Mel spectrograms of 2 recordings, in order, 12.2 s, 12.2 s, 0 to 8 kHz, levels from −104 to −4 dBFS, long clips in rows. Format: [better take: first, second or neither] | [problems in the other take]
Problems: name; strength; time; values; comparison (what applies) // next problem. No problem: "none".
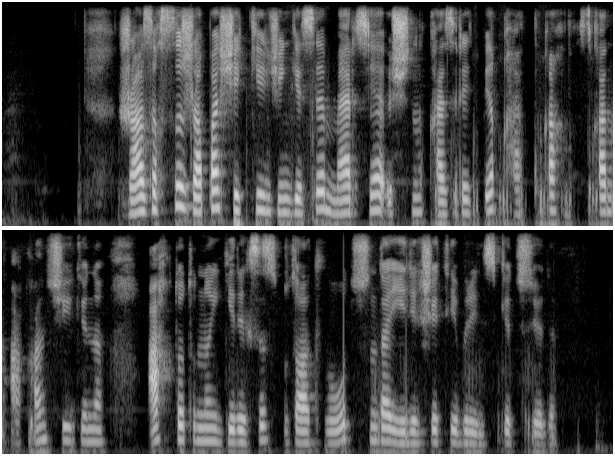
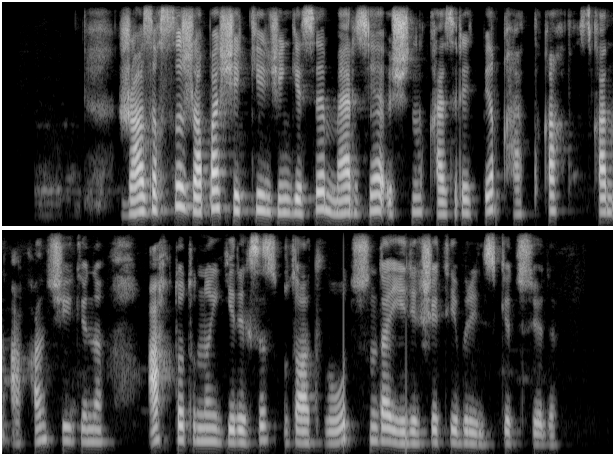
second | noise reduction (neural mask model RNNoise)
